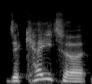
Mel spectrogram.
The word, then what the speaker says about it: Decatur: Gentlemen, I write to you somewhat inspired by the email read during last week's pod by fellow Decatur, Georgia resident, and that is how you pronounce it apparently, Doug Wood, but mostly inspired by Chinch's story about how Howard Kendall would wear a Speedo on the coach.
